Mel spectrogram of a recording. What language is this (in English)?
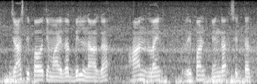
Kannada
